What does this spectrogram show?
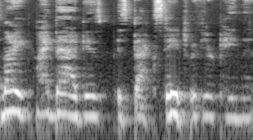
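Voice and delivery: hushed, confidential, leaning-in tone.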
